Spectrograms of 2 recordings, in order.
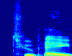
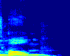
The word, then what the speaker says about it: taupe: Toupee blue? Tapu? Taupe. Taupe, nigga.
